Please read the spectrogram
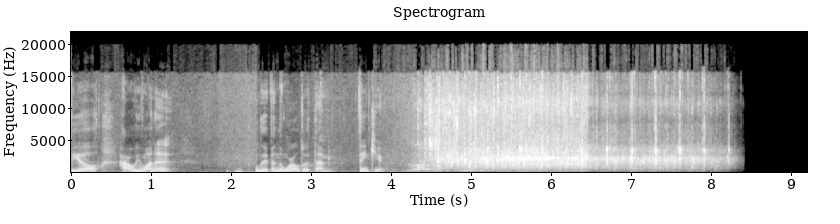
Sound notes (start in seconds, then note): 4.2 audience applauds and cheers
